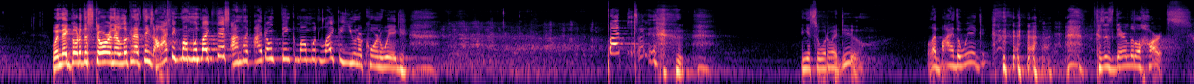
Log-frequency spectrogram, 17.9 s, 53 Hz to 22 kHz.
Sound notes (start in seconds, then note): 6.0 congregation laughs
